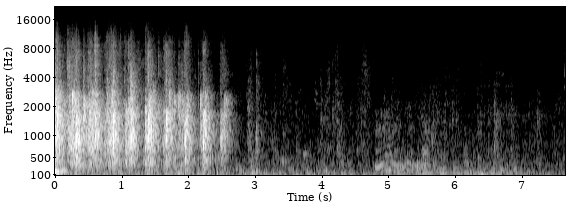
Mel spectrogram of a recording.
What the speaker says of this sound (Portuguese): Uma salva de palmas, professor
